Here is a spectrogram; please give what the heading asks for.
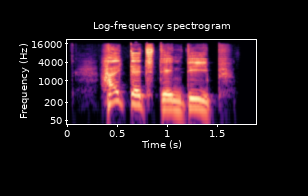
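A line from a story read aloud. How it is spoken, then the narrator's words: Startled, angry shout. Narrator (German): Erschrocken, aber auch erbost, rief ihm Frau Huber hinterher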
